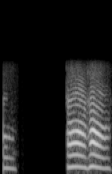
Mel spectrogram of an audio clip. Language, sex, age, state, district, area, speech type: Hindi, female, 45-60, Bihar, Muzaffarpur, urban, conversation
